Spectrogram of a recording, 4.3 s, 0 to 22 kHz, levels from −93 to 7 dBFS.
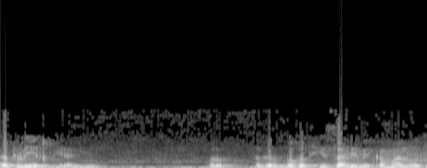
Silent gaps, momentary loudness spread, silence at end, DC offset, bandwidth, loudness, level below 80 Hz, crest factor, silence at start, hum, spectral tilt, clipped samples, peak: none; 23 LU; 0 s; under 0.1%; 6 kHz; -12 LUFS; -20 dBFS; 12 dB; 0 s; none; -9 dB/octave; under 0.1%; 0 dBFS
